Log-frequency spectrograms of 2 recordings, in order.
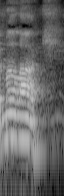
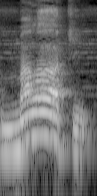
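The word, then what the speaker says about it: מלאך: Eu estou pronunciando aqui, irmãos, eu não tenho aquela pronúncia hebraica, tá? Aquele eu não faço. A minha pronúncia é português, tá? É malak. Eu estudei com um pastor, eu achava ele fantástico, porque a pronúncia dele era hebraica. Malak. Igual os judeus falam, eu não falo igual judeu, irmão.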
